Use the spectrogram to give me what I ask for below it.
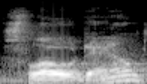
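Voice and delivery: SLOW DOWN said low and measured; low, steady delivery of SLOW DOWN; slow down cadence. Shown as a demonstration. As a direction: keep SLOW DOWN low and even, rising slightly on down. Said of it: "you need to use your cadence".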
